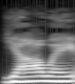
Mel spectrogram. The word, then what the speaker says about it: Yahweh: This is YHWH, God's personal name, often pronounced Yahweh or Jehovah.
